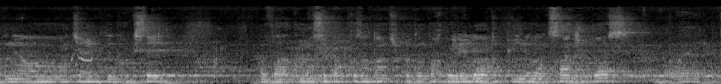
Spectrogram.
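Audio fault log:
4.47 s and 6.70 s, damaged data in a compressed stream: two very short digital blips, each about 10 to 15 ms, break into the sound. Corrupted bytes in the compressed stream made the decoder misread those frames and lose sync until it found the next valid frame header.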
